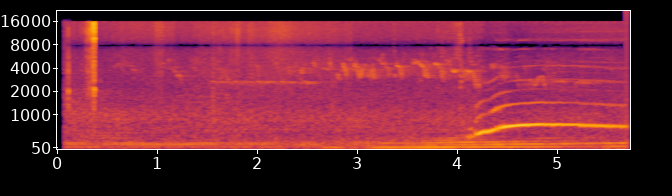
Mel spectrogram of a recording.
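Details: Lucky the dog crying because his brother went for a walk without him: a long tonal whine rising then held steady near the end, over low rumbling background.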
